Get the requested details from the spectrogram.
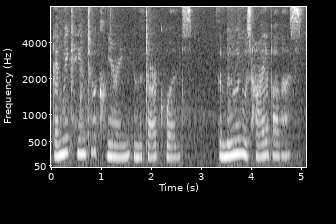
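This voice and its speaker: A woman reading a children's story aloud in a gentle, hushed, unhurried way, pausing to put questions to her listeners. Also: on the high side, steady tone, a little hiss or hum, poor audio. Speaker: storybook reader.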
